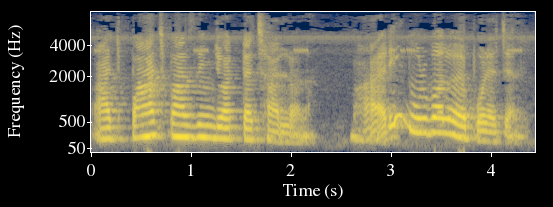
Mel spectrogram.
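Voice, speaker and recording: A woman voicing a male village doctor in a storybook reading, businesslike, measured and concerned as he asks and advises. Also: medium pitch, sing-song, dark tone, highs cut off. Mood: grave concern.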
